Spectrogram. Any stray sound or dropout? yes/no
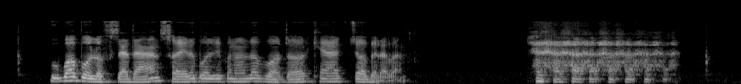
yes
